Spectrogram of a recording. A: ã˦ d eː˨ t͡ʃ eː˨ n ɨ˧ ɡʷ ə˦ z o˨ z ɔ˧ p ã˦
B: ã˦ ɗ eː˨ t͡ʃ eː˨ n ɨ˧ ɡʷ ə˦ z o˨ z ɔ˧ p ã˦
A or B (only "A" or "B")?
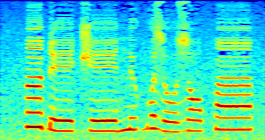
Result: B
